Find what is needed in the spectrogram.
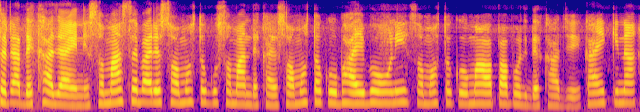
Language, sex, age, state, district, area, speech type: Odia, female, 18-30, Odisha, Kalahandi, rural, spontaneous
